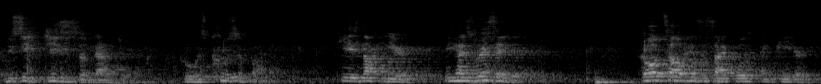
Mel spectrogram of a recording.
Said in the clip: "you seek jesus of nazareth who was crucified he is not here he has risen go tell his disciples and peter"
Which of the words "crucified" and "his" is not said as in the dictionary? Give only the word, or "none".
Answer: none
